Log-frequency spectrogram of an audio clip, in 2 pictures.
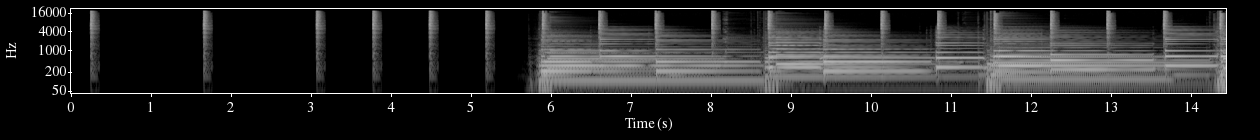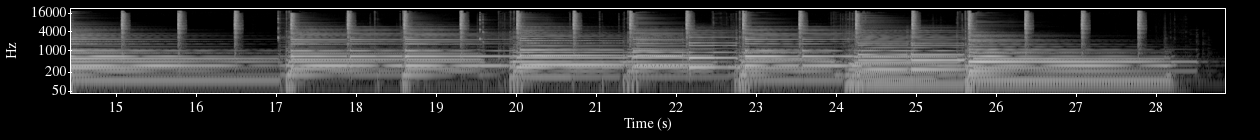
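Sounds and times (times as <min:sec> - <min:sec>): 
fast guitar playing on three strings: 0:05.8 - 0:28.6.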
